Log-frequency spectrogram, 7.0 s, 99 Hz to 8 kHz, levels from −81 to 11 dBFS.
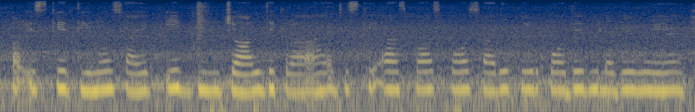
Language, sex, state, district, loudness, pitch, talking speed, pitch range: Hindi, female, Uttar Pradesh, Lalitpur, -14 LUFS, 240 Hz, 165 wpm, 230-245 Hz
